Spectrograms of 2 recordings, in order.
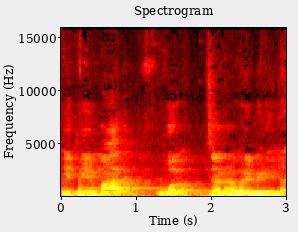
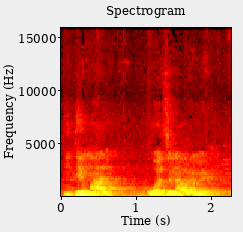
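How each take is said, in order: First: There is a break after va before janavar. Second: The word vajanavar is said without a break. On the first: Goods and animals are available here. The speaker calls it wrong. "वाचणारा वाचायचा" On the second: Goods are sold by weight here. The speaker calls it right. "दुकानदाराने दुकानावर लिहिलं होतं ना"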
